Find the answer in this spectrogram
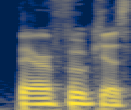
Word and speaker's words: Varoufakis: I think Yanis Varoufakis, I can never pronounce his last name. Right? Yanis Varoufakis. Varoufakis, that's it.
